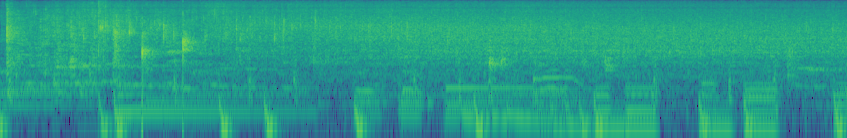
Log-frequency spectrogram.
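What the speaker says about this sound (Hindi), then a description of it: "तो चलिए ऑयल हमारा गर्म हो गया है, अब हम इसमें डालेंगे अमूल का बटर।" Amul butter sizzles steadily in hot oil in a pan, a loud continuous hiss with crackle, close and alone, with a few scrapes near the start.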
